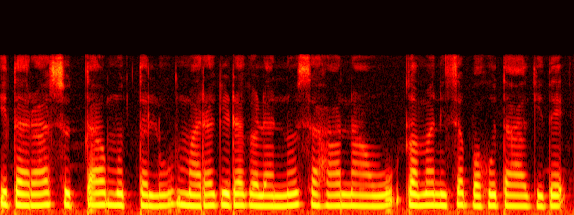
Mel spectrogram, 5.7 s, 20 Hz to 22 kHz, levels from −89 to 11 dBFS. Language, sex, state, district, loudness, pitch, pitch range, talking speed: Kannada, female, Karnataka, Bangalore, -16 LUFS, 205 Hz, 195-210 Hz, 85 wpm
